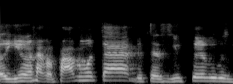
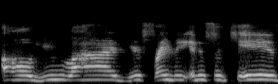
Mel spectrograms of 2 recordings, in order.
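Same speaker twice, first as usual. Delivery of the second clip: yelling, higher; 6 semitones higher than usual. Retelling a scene from the show: imitating Britt yelling. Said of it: "Britt is there yelling like".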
